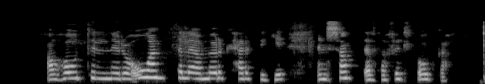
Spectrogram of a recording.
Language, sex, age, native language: Icelandic, female, 20-29, Icelandic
